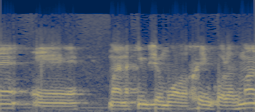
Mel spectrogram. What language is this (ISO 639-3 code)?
heb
